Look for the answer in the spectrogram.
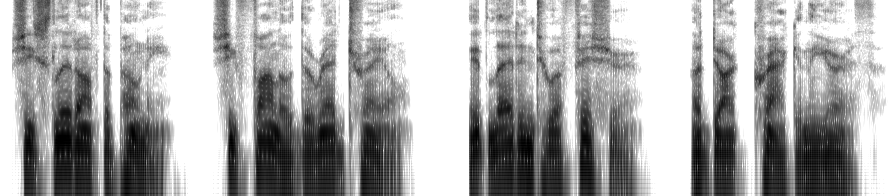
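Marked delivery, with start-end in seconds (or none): none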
